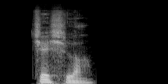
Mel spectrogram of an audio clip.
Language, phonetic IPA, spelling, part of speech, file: Polish, [ˈt͡ɕɛ̇ɕla], cieśla, noun, Pl-cieśla.ogg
